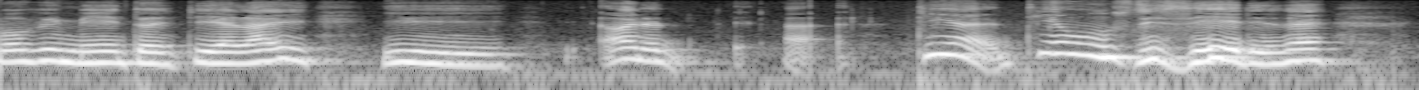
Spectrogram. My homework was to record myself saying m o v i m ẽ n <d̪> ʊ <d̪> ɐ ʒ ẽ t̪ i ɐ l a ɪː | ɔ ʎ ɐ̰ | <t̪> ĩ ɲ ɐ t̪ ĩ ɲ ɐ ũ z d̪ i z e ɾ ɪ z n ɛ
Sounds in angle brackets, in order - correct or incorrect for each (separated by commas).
incorrect, incorrect, correct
